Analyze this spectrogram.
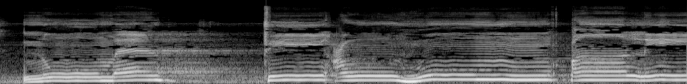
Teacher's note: Tanwinnya kita baca dengan samar-samar dan kita dengungkan. Pada waktu berdengung persiapan masuk ke huruf sa. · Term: bacaan ikhfa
